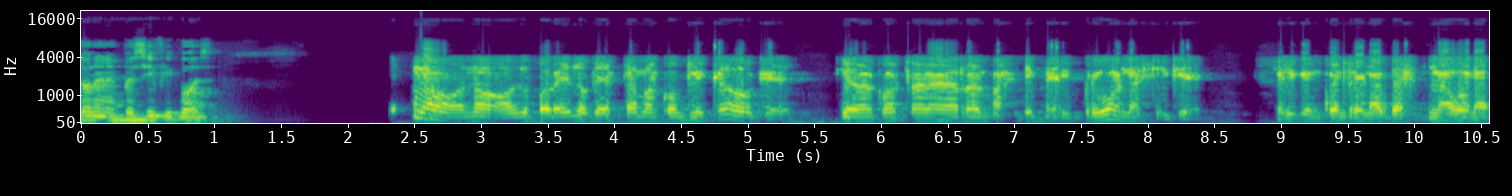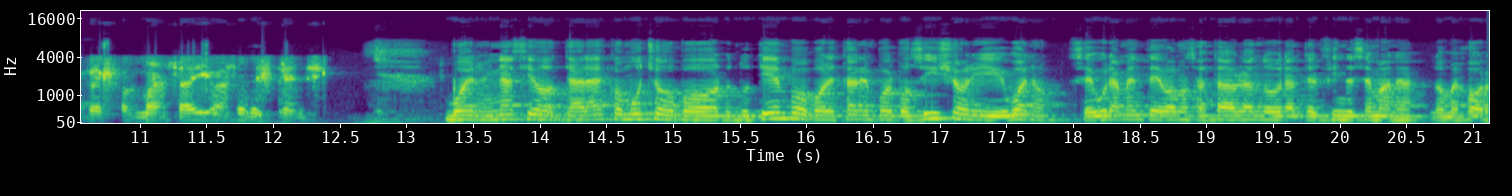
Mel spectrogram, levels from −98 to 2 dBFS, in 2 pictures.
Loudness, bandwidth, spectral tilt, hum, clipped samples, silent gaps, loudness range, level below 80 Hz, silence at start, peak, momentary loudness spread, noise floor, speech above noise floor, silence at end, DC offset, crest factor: -12 LUFS; 8 kHz; -5 dB/octave; none; under 0.1%; 1.96-2.01 s; 3 LU; -54 dBFS; 0 s; 0 dBFS; 7 LU; -62 dBFS; 50 dB; 0 s; under 0.1%; 12 dB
